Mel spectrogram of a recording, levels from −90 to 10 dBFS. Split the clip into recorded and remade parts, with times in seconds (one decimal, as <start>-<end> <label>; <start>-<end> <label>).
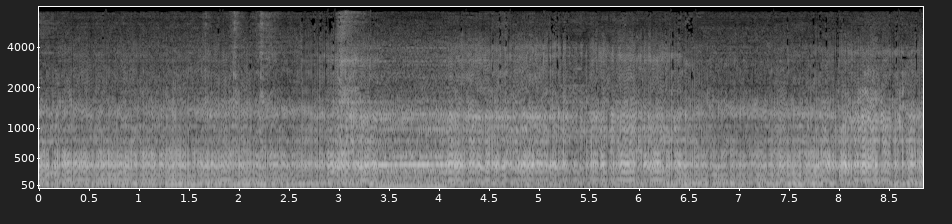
0.0-3.4 remade; 3.4-4.1 recorded; 4.1-8.8 remade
